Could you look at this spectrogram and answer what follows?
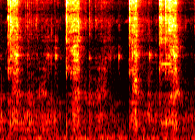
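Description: Peanuts tossed in ghee in a kadai give four sharp, scraping bursts of stirring, spaced irregularly over a soft sizzling bed, close and moderately loud with no voices.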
